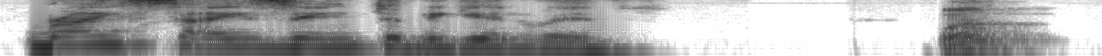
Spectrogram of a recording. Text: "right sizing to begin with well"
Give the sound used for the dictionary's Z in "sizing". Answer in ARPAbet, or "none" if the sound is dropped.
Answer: Z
